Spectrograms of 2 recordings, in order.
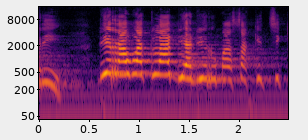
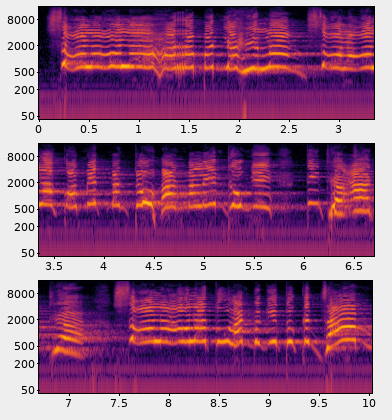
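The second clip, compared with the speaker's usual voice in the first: full-force preaching; 11 semitones higher, 6 dB louder than usual. Acted. Pastor preaching to the congregation, loud and high. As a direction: preach the despair out to the hall.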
